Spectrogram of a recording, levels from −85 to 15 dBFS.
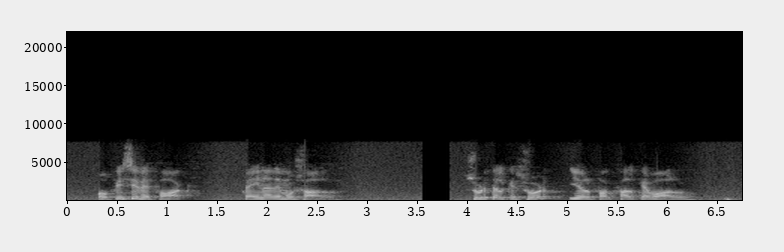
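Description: Right from the start there's gain pumping, with a swing of something like 20 dB. The likely cause is gain set way too high into a fast limiter clamping down on every peak, so the whole thing sounds squashed.

Running through the whole clip there's also Bluetooth LC3 compression, and the damage is plainly audible. The speech has a breathy, grainy sheen up top, where the codec has thrown away detail and filled the gaps with noise. The sound fits LC3 likely running at around 48 kbps with 7.5 ms frames. The lowest bass is taken out, which is just the call's microphone processing.

At 3.55 s there's a playback stall. The speech cuts out dead for about 0.28 s, then picks up again at "surt el que" at 3.83 s. It sounds like the player likely ran dry or got blocked and went silent until it recovered.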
